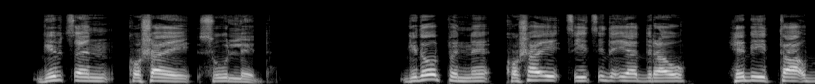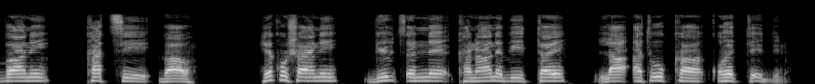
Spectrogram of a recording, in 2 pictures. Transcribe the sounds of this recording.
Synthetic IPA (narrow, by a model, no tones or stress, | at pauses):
ɡɪbt͡sʼɛnkɔʃɐjsuːlːeːd̪ːɐ̥ | ɡɪd̪o̞ːpːɛnːɛkɔʃɐjt͡sʼiːt͡sʼːɪd̪ɛʔɪjaːd̪ɪɾɐw | hɛbiːt̪ːaːʊbːaːnɪ | kɐt͡sːɪbaːwɐ | hɛkɔʃaːnɪ | ɡɪbt͡sʼɛnːɛkɐnaːnɛbiːt̪ːɐj | laːʔɐt̪uːkːɐkʼɔhɛt̪ːeːd̪ːɪ̰nɔ̥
